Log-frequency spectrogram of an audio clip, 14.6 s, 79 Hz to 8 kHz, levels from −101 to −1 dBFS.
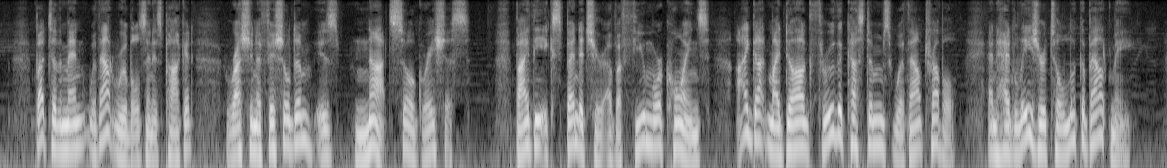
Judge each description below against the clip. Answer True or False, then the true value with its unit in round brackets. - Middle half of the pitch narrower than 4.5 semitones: False (4.9 semitones)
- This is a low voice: True (130 Hz)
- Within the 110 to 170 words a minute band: True (160 wpm)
